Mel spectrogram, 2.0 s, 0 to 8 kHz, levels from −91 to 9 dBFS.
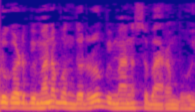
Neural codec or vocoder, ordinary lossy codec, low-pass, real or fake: none; none; 7.2 kHz; real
